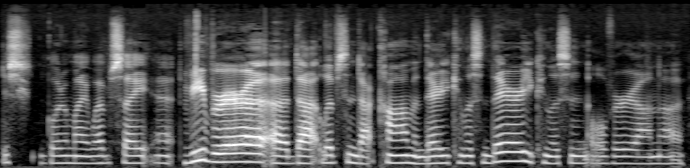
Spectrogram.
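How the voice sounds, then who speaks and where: A woman's voice: lowish voice, fairly even intonation, normal speed, a little mellow, smooth, no echo. A woman speaking casually as a guest in an interview about her own work. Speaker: podcast guest, voice actor and podcaster.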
